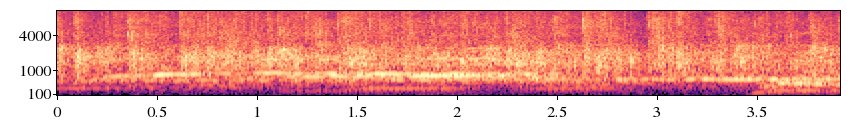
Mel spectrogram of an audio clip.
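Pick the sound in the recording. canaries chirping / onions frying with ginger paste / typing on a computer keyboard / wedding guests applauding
wedding guests applauding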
